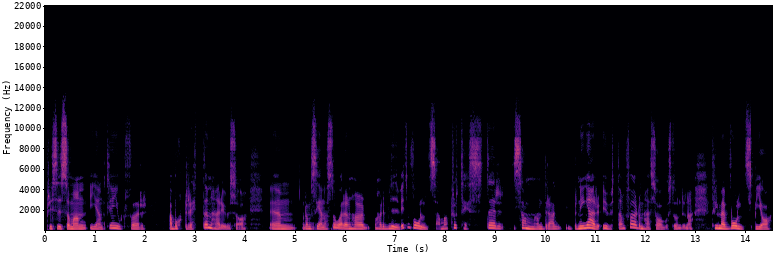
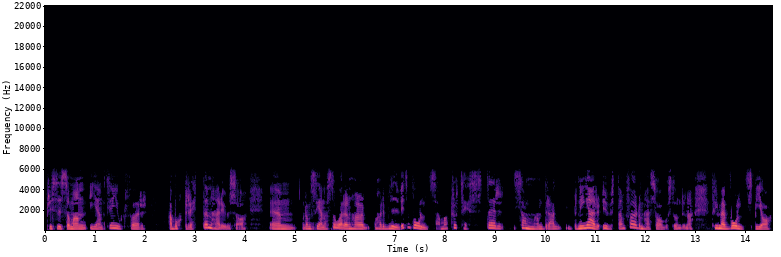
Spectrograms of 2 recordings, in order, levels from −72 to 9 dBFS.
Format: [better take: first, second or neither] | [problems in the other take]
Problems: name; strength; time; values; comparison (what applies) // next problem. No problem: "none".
first | garbled, watery; badly; nothing above 5.5 kHz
